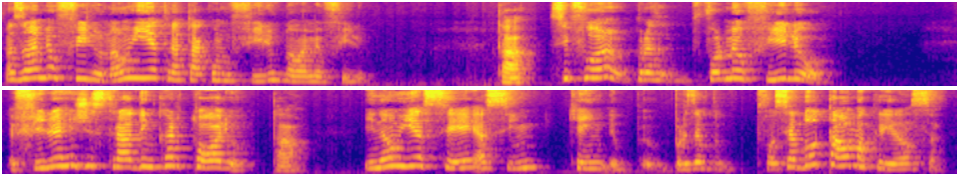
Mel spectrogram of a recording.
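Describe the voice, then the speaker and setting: A woman's voice: high voice, lively intonation, normal speed. A woman giving a blunt, casual opinion monologue as a vlogger, often adding filler tags.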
